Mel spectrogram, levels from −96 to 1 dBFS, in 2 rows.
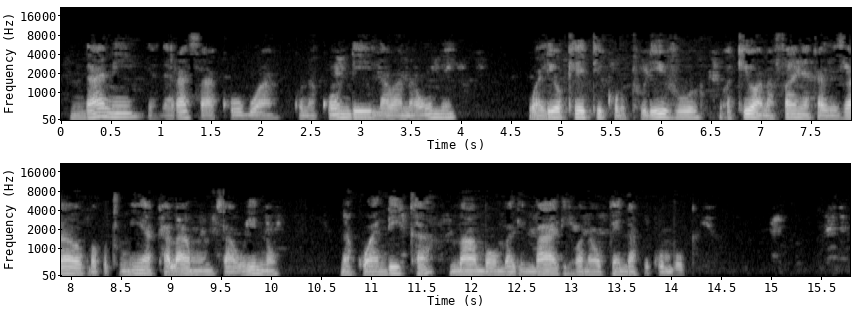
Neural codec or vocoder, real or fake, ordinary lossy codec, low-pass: none; real; MP3, 32 kbps; 9.9 kHz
